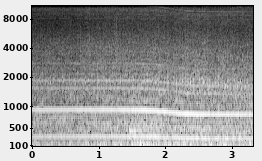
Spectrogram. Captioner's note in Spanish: Sonido de tren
